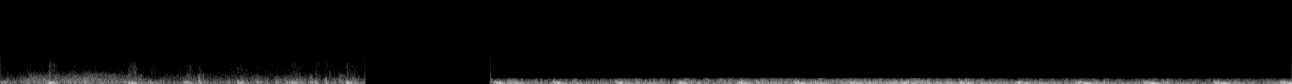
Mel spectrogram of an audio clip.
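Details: Fast, regular heart sounds heard through a stethoscope over the aortic valve area after workload, roughly 100 beats a minute; normal heart sounds after exercise.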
